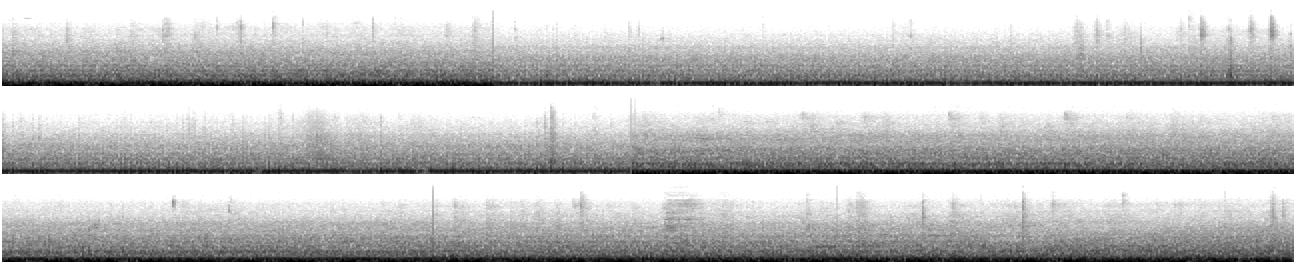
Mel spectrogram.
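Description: Diesel passenger train running, heard from inside the carriage: a steady low drone that drops back about four seconds in and comes back up about fourteen seconds in, with a few faint clicks.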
